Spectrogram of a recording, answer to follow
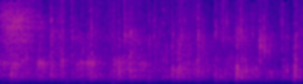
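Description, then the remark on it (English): An audience applauds the Lord as the offering is picked up, a dense, steady wash of many hands clapping that holds evenly throughout without any voices, heard at moderate level. “Applaud the Lord before we get into the message.”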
